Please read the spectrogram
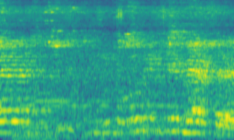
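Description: A person's voice holding notes that drift in pitch, with low thuds behind it.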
